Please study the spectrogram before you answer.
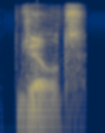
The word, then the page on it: jilt: British English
